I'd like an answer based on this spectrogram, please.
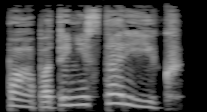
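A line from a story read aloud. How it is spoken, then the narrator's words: Exclaimed. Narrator (Russian): воскликнула Альба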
